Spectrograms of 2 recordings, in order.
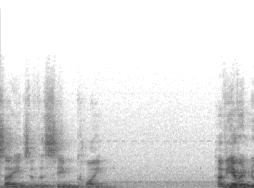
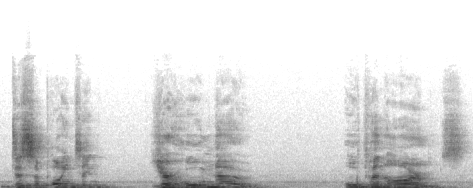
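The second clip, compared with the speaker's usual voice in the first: delighted welcome; 4 semitones higher, 3 dB louder than usual. Pretend. God voiced welcoming warmly.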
